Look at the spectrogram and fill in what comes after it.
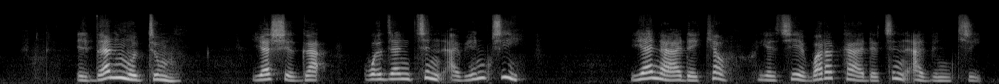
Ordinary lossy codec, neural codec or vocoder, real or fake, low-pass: none; codec, 16 kHz in and 24 kHz out, 0.6 kbps, FocalCodec, streaming, 4096 codes; fake; 10.8 kHz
